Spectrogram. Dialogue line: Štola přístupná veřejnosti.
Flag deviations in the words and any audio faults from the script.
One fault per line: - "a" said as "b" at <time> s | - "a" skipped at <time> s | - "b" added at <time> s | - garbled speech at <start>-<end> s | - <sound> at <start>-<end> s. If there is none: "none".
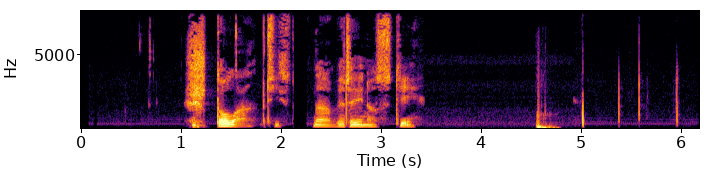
- dropout at 2.1-2.3 s
- thud at 4.5-4.8 s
